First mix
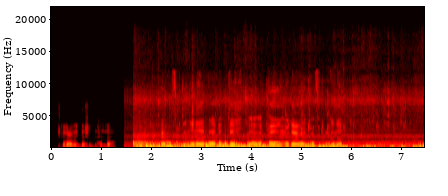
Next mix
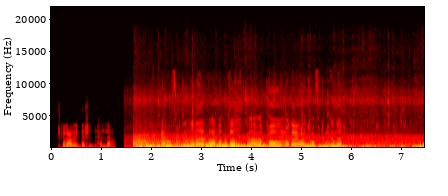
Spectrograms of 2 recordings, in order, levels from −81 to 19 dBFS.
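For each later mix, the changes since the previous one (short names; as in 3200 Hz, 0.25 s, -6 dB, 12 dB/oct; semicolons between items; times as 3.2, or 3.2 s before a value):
first voice +3.5 dB; master: remove fixed phaser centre 330 Hz, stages 6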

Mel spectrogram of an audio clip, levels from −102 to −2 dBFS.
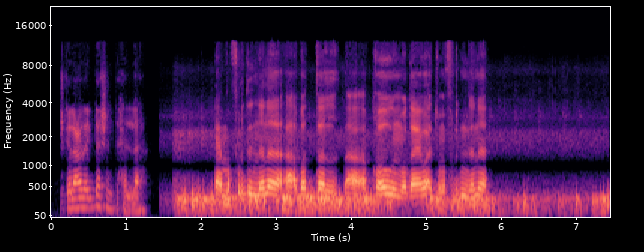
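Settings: first voice: add high shelf 4100 Hz +10.5 dB; background: add vowel filter i; master: add Butterworth band-stop 1000 Hz, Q 1.7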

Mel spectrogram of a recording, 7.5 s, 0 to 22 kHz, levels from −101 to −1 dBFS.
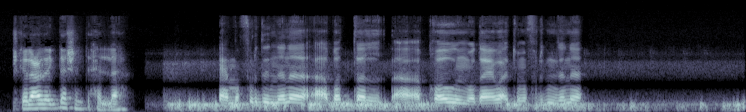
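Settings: first voice +9.5 dB; background: add air absorption 380 m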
